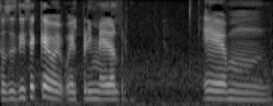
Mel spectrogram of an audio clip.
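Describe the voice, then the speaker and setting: A woman talks in a fairly high voice with monotone, flat intonation. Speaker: podcast co-host. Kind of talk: casual chat. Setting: outdoors.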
